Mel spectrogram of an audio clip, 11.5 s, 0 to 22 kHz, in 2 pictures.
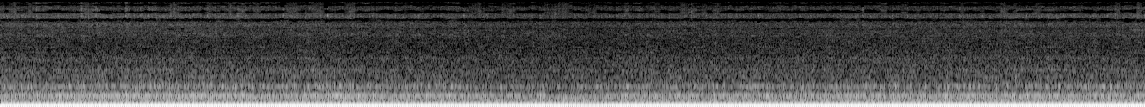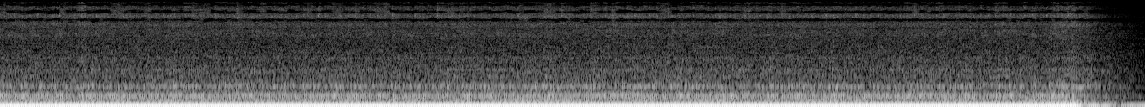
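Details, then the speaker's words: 2006 Porsche Cayman S 987.1 flat-six after new spark plugs and ignition coils, having sat about a week: strong, steady low drone, even beat, no stumbles, ticking or smoke; runs well. "wow the cayman's been sitting for almost a week and there was really no smoke coming out which is kind of surprising to me but that's cool sounds like it runs well"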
